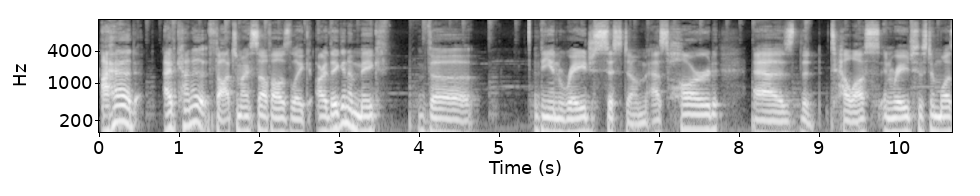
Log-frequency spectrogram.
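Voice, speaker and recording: Fairly slow speech with music in the background. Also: man. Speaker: podcast host. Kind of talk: casual podcast talk.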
